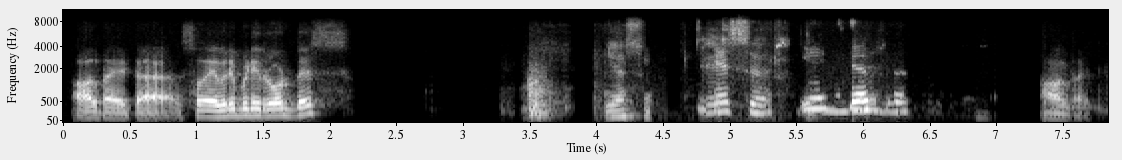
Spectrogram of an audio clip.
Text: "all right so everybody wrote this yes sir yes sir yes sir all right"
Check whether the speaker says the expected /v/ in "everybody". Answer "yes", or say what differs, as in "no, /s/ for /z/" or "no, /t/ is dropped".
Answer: yes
